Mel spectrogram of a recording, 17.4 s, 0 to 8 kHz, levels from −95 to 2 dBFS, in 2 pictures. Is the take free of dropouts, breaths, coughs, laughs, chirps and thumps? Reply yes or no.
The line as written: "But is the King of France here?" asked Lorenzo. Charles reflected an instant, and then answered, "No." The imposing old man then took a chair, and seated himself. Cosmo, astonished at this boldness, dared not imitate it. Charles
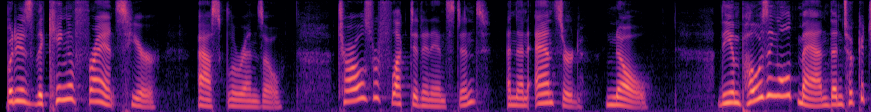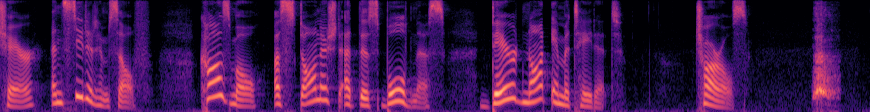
no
